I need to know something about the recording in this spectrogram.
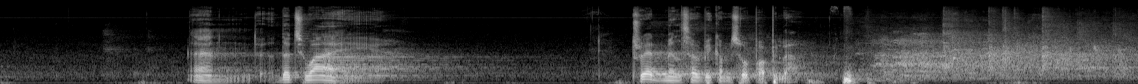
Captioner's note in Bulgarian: Всички се смеят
